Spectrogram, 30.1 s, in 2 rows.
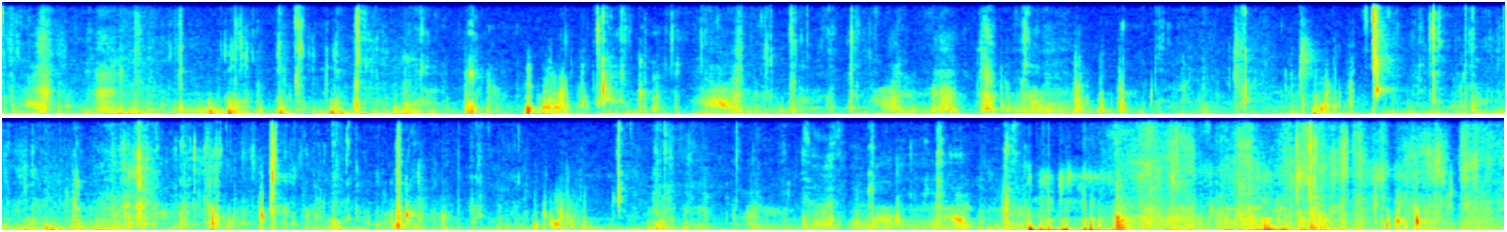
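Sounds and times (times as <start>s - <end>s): biting and chewing: 0.0s - 30.0s
lip and mouth smacks: 12.3s - 15.0s.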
